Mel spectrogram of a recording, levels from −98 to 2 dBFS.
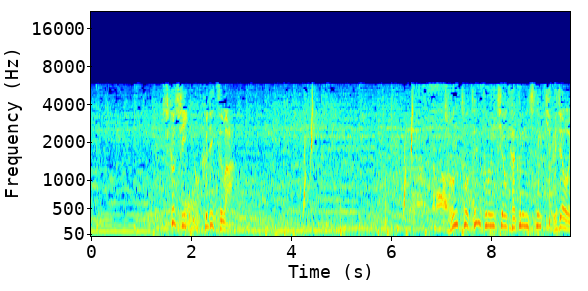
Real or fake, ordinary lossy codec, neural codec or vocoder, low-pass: fake; MP3, 24 kbps; codec, 16 kHz, 16 kbps, FreqCodec, larger model; 7.2 kHz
